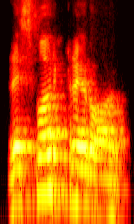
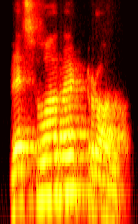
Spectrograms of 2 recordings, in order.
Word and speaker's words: Resveratrol: which is called as Reser trol R retroll sorry I told it in the the pronunciation was wrong Resveratrol Resveratrol is very very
